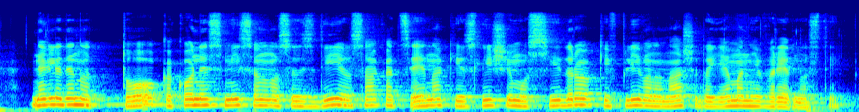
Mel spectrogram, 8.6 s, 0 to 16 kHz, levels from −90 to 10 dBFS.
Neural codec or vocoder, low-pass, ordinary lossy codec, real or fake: none; 10.8 kHz; none; real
